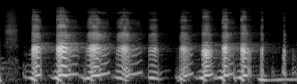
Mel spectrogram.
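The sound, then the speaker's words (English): A rapid series of raspy, nasal duck quacks blown on a hunting call to bring a big group of ducks in to land, about ten in two bursts, loud, ending in a short steady drone. “it doesn't sound good, but it sounds like a real duck”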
